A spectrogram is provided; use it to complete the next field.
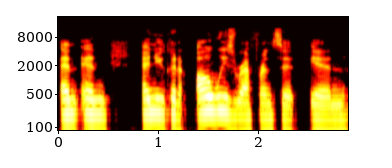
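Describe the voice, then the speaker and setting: A woman speaks at a moderate pace with a fairly low pitch and ordinary pitch variation, the sound dry and close with no echo. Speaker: seminar presenter on listing rules. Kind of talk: audience Q&A at a seminar. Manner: loud.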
